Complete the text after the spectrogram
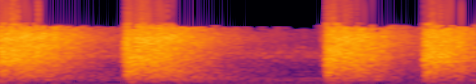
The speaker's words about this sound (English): Hey, you shot that dangling fuse right off.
